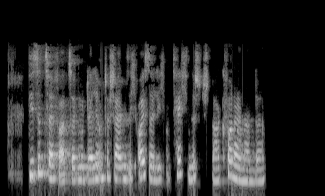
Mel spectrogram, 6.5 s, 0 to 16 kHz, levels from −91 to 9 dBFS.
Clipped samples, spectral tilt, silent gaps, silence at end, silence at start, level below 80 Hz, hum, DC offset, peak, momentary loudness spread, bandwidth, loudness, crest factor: under 0.1%; -4.5 dB/octave; 0.49-0.56 s; 1.2 s; 0.35 s; -56 dBFS; none; under 0.1%; -2 dBFS; 8 LU; 7.8 kHz; -17 LUFS; 16 dB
